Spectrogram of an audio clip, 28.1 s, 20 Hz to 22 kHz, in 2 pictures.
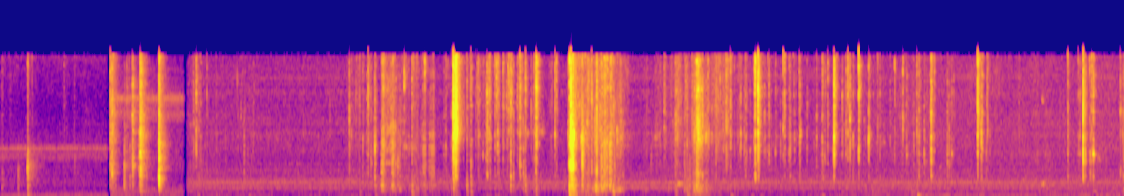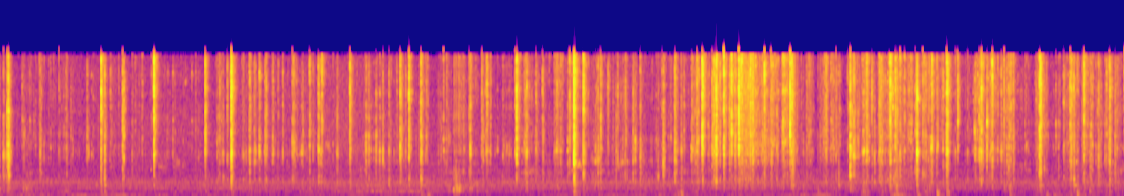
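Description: Irregular light clicks and taps of plastic parts as the housing of a Bosch CNHR22 hand mixer is pried apart and its internals handled, with a louder clatter about seven seconds in.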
